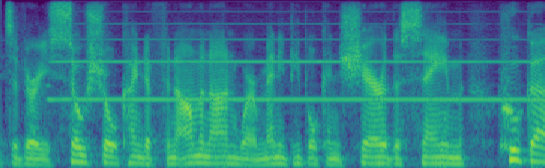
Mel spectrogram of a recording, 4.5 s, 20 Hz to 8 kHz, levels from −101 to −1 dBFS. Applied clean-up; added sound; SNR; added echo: none; Wind instrument, woodwind instrument; 11 dB; none.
